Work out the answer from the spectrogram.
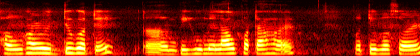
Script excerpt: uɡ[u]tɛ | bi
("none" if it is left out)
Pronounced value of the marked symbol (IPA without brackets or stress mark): ɔ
